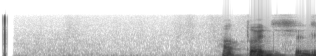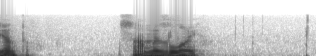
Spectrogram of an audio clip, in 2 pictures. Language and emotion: Russian, neutral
